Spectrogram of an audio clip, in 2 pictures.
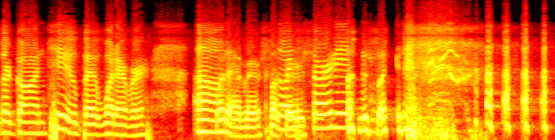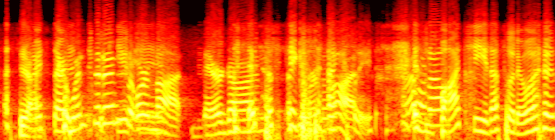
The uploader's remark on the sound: Recorded remotely via phone + Zencastr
